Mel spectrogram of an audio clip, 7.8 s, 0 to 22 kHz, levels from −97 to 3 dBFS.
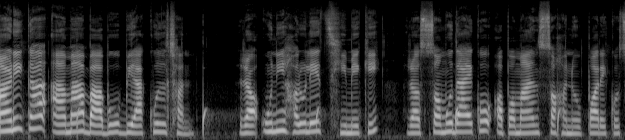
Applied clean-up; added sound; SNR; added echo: none; Explosion; 20 dB; none.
